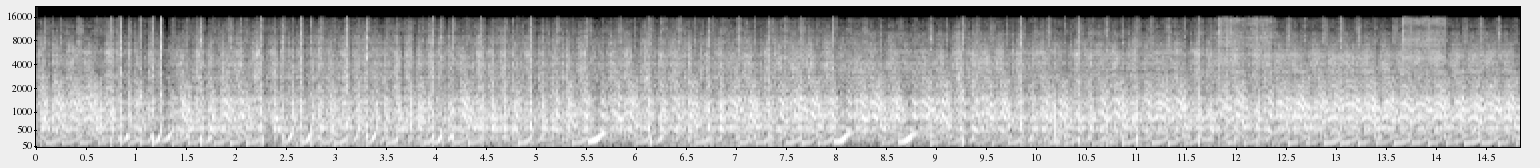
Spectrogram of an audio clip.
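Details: A 1968 Saab 96 V4, sat over 40 years and previously locked up, with oil added to the cylinders: long, steady cranking that never catches, with weak, uneven pulses. Compression is still low, about 60 on one cylinder.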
